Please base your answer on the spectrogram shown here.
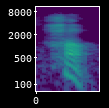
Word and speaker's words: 好: as you can know when you pronounce the word as how then it means to like or to be prong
